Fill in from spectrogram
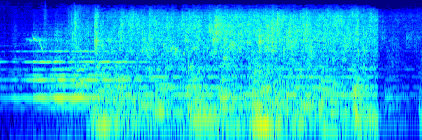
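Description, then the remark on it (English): Water drips and trickles from the ceiling of a dark mine tunnel in a steady, busy patter, over a low sustained tonal drone that holds throughout before cutting off near the end. “Water drips from the ceiling.”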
